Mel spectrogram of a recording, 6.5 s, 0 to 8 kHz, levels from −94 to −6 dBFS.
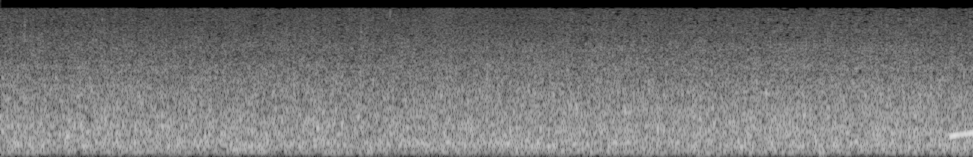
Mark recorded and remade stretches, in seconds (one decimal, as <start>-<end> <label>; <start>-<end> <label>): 0.0-2.8 recorded; 2.8-3.8 remade; 3.8-6.5 recorded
